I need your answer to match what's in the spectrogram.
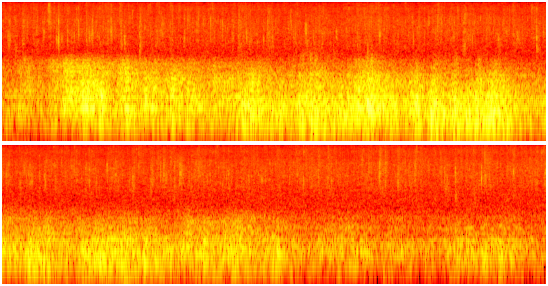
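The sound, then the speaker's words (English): A heavy thunderstorm roars steadily, with a deep rumbling thunder swell in the first half over dense, hissing rainfall that continues loud and unbroken throughout, no voices present. “The storm is so furious that the trees are dancing.”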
